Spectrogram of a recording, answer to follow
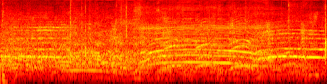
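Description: Audience laughing together after a punchline: a steady wash of many voices at once.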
